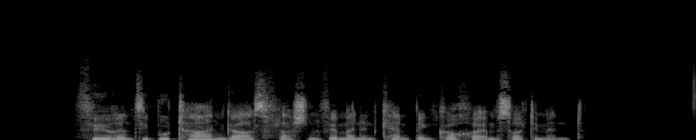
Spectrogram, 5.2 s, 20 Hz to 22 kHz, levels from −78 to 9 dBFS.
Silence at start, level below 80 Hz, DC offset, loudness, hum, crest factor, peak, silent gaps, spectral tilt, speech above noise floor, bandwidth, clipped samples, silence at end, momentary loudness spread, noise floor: 0.6 s; -72 dBFS; under 0.1%; -32 LUFS; none; 20 dB; -14 dBFS; none; -3.5 dB/octave; over 57 dB; 12.5 kHz; under 0.1%; 0.85 s; 13 LU; under -90 dBFS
